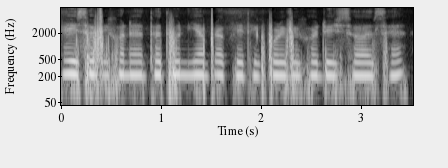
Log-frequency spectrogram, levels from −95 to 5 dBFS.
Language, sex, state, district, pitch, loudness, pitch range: Assamese, female, Assam, Kamrup Metropolitan, 220 Hz, -18 LUFS, 215-225 Hz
